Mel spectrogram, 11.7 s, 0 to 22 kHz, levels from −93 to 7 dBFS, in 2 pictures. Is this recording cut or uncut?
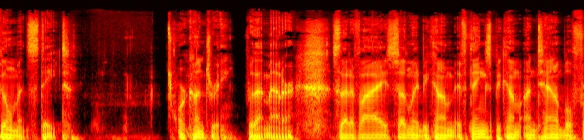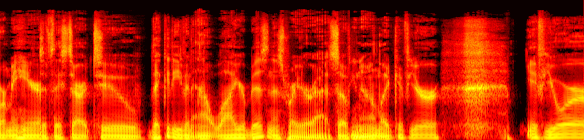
cut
